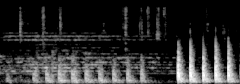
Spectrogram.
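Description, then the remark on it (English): A steady series of knocks on a door, about ten fairly soft raps, then a louder, faster burst of five or six sharper knocks. No one speaks. “Someone's knocking at my door.”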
